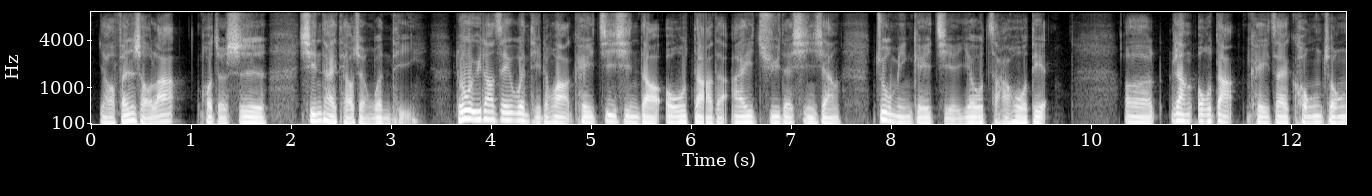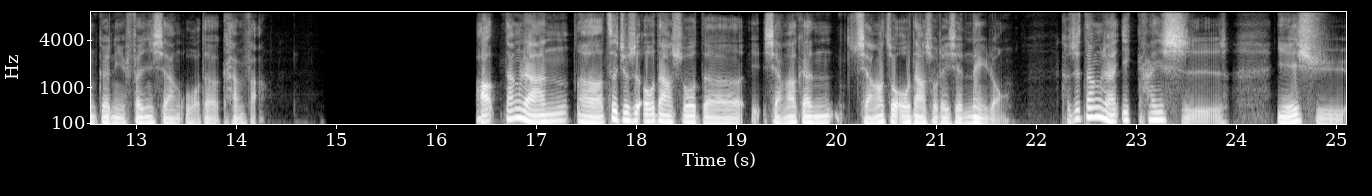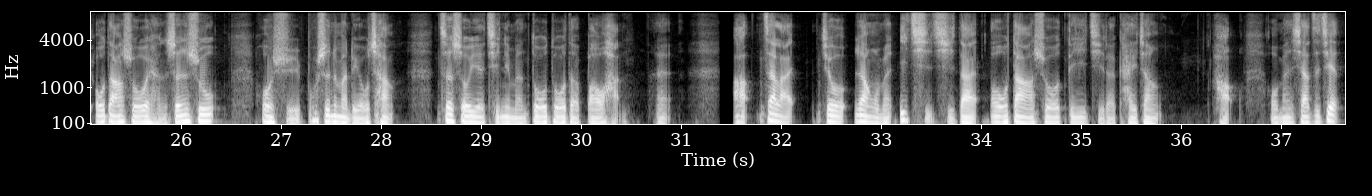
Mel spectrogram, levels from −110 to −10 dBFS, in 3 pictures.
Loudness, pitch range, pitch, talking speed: -15 LUFS, 95-120 Hz, 105 Hz, 235 characters per minute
